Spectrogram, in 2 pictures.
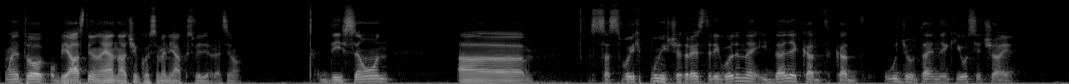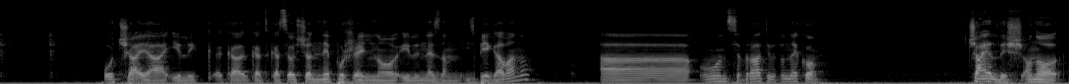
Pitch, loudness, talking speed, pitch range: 100 Hz, -34 LUFS, 145 wpm, 85-120 Hz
